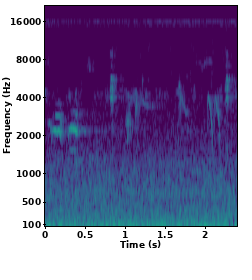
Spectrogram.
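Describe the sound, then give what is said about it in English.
Several birds chirp softly at a bog, with short, high tweets and quick sweeping calls scattered across a few seconds over a low, steady outdoor rumble. “Let's think about all the birds chirping.”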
